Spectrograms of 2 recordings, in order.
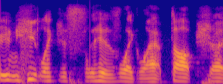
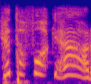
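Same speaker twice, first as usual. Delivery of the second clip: put-on scream, higher pitch. Retelling the brother yelling after the door opened: imitating brother screaming. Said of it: "looks at me and screams".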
